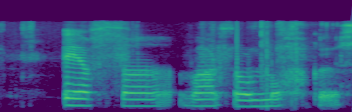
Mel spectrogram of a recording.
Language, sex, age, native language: Icelandic, male, 9, Icelandic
